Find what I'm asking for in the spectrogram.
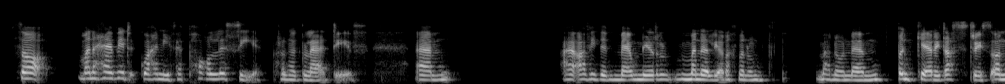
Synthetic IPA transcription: sɔ | manaɦɛvɨdɡ̥wahaniθɛpʰɔlˠɪsḭr̥əŋəɡlˠɛdɪ̰ð | əːm | aʔaviːðɪnmɛwnɪrmənəlˠjɔnaχmanuːn | manuːnəːmb̥əŋkʰɪɛɾejdastrɪsɔn

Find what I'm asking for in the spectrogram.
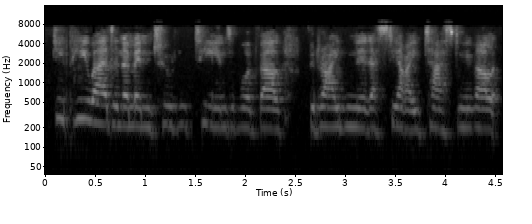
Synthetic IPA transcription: d̥ipʰiwɛdənəmɪntʰruutʰiːnzʰəboːdvɛlˠb̥rajdnɪdɛstiajtʰɛstənivɛlˠ

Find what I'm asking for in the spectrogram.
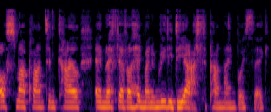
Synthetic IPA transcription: ɔsmapʰl̥ˠantʰənkʰajlˠəmrɛfd̥ɛvɛlˠɦɪnmajnuːnriːlˠidɪːaɬpʰanmajnbʊɨsɪ̰ɡ̥

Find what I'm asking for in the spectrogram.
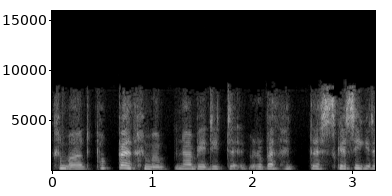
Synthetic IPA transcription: χəmɔdpʰɔpɛðχəmɔnavɛdidrʊbɛθhəd̥əskɛsiɡəda

